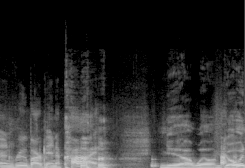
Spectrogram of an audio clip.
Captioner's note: laughs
